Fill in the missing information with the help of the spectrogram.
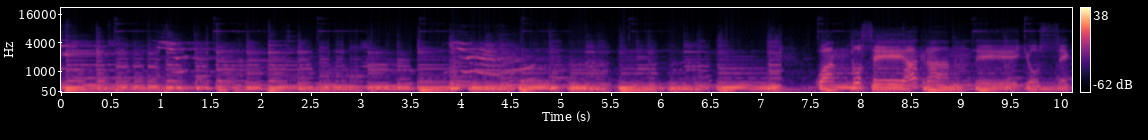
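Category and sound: animal, kitten meowing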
